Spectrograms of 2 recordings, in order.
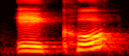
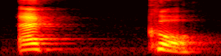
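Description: First: The middle consonant is short, with no hold. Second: The middle consonant is held, almost a pause. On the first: The speaker calls it wrong. "So it is not echo" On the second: The speaker calls it right. "it's like we're almost pausing between the two consonants"

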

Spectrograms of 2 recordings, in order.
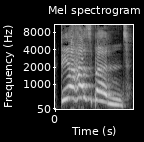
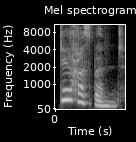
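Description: First: It is said in a shrill voice. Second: It is said in a soft voice.

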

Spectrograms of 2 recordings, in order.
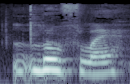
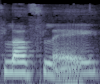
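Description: First: The first vowel sounds like the vowel in foot. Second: The first vowel sounds like the vowel in strut. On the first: The speaker is from the north of England. "lovely instead of lovely" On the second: The speaker is from the south of England. "instead of lovely"

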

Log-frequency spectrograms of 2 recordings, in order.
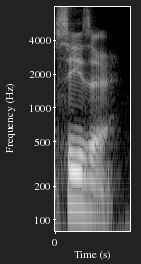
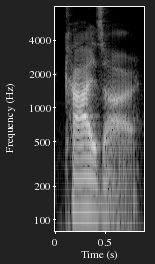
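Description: First: The name is said the usual English way. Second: The name is said like German 'Kaiser'. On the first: "in English we pronounce it Caesar" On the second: "the German Kaiser, and the Russian Tsar all come from the name, like, Kaiser"

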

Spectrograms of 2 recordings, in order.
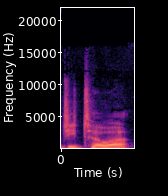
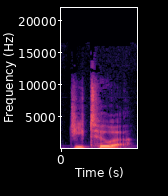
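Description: First: The middle syllable does not sound like 'two'. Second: The middle syllable sounds like the word 'two'. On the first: The speaker calls it wrong. "No, I've said it wrong again" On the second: The speaker calls it right. "like the number two"

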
